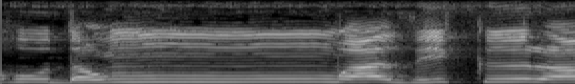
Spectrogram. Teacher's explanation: वाव की आवाज़ पे ज़्यादा ज़ोर देना है। दाल की आवाज़ वाव में मिक्स हो जाती है, मिल जाती है, इसे ही इदगाम कहते हैं।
